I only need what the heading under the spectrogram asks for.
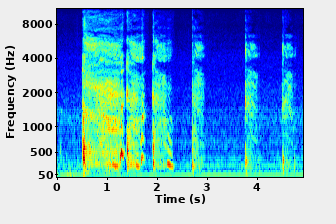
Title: Bad wet coughing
